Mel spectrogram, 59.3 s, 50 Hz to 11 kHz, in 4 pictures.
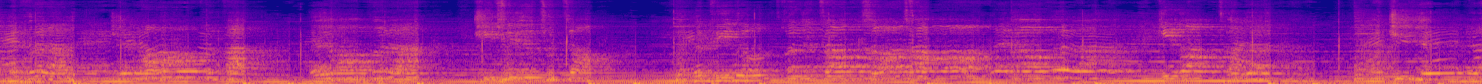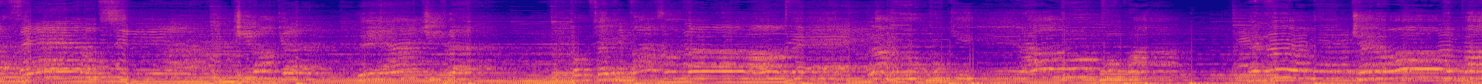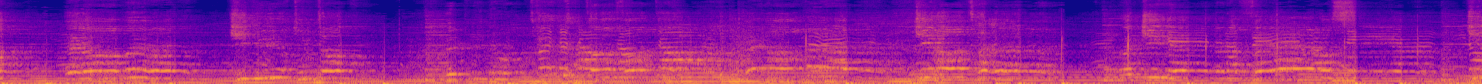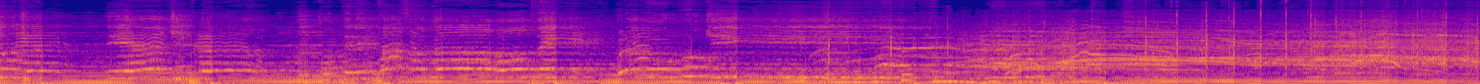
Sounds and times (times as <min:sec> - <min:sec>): Singing: 0:00.0 - 0:33.4, 0:34.0 - 0:59.2
Gospel music: 0:00.0 - 0:59.2.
